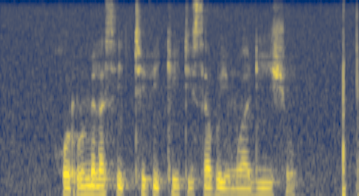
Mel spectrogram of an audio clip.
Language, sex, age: Northern Sotho, male, 19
